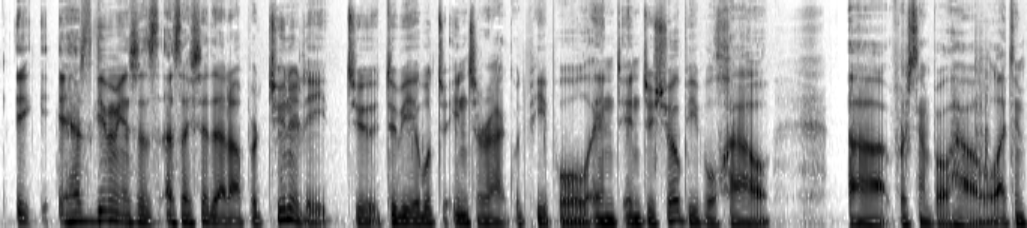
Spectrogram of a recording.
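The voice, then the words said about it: Speaks with a noticeable accent. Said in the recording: “I would love to just have your accent ... How you just say Caribbean ... It sounds good. I would love to have your accent.”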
